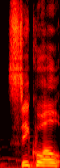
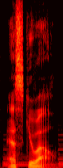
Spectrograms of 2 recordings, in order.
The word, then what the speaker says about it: SQL: As you talk to different people, you will hear two different pronunciations of SQL: SQL or SQL. What is the correct way? Well, it depends on who you ask.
